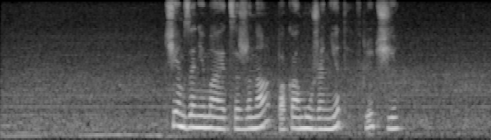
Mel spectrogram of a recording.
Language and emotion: Russian, neutral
